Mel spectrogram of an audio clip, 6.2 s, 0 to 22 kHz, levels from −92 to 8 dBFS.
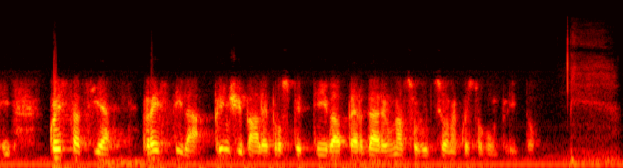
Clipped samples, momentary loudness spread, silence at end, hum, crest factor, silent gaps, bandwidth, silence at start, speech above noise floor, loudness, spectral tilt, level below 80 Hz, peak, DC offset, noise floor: under 0.1%; 21 LU; 0 s; none; 18 dB; none; 9.6 kHz; 0 s; 21 dB; -24 LUFS; -6.5 dB/octave; -48 dBFS; -6 dBFS; under 0.1%; -44 dBFS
